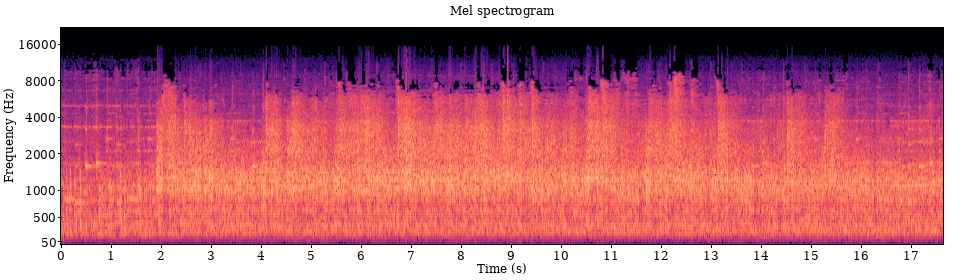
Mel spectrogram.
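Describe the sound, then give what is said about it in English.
Gunfire in a battle-scene sound effect depicting a ground invasion of Taiwan: a relentless barrage of many sharp cracks and thumps over a constant, loud rumbling roar, with no voices. “They're suppressing fire. Stay together. Run.”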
